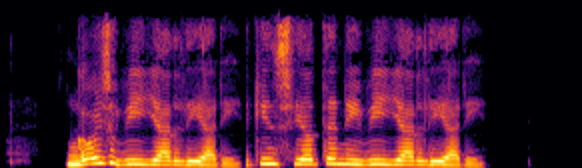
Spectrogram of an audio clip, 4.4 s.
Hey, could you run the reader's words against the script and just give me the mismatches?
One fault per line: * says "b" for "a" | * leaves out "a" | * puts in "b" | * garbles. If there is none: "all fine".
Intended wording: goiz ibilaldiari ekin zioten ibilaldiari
all fine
